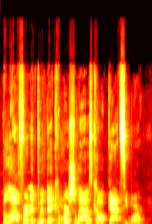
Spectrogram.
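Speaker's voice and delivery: ordinary talk, nothing marked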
